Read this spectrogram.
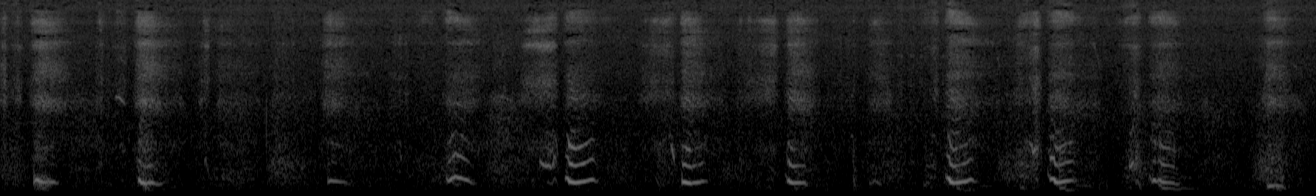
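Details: Falling asleep, repeated whistling, squeaky sounds on breathing, about a dozen over twenty seconds, with soft breath noise between; a noisy, whistling snore.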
